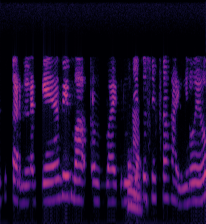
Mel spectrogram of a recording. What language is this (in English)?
Punjabi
